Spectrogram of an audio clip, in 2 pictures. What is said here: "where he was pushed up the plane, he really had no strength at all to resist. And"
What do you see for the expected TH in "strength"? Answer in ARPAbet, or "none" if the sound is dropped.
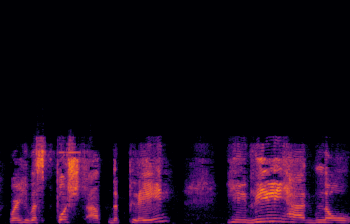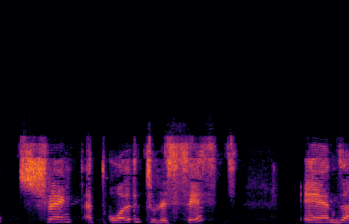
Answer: T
